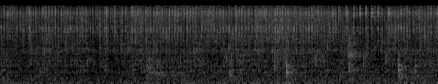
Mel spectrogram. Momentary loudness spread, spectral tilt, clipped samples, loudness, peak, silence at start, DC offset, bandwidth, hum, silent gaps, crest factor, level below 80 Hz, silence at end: 3 LU; 1 dB/octave; under 0.1%; -32 LUFS; -12 dBFS; 0 s; under 0.1%; 17 kHz; none; none; 24 dB; -62 dBFS; 0 s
